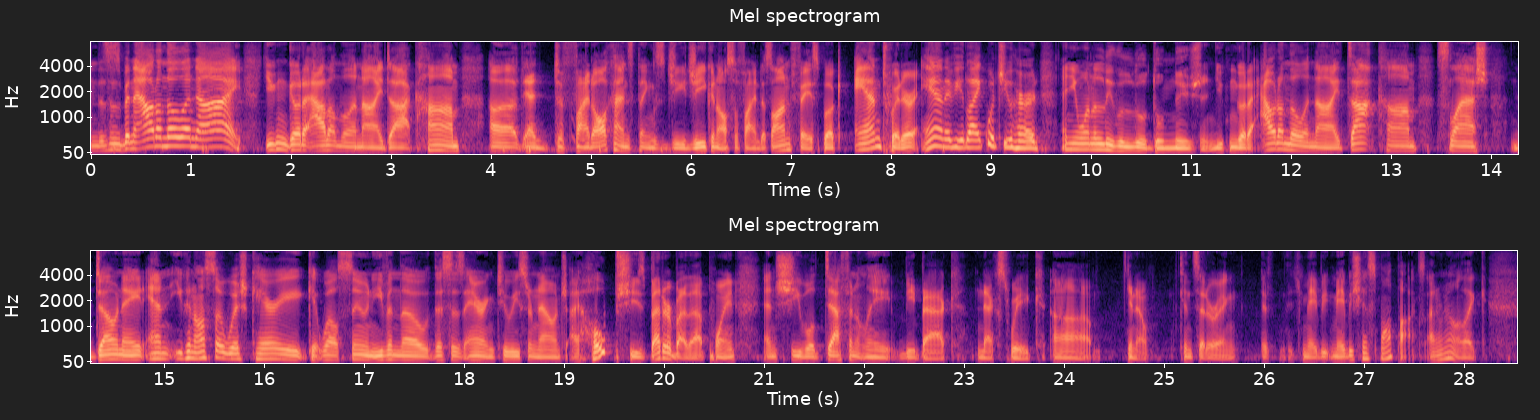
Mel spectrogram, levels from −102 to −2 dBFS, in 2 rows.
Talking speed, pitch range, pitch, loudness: 210 wpm, 100-145 Hz, 115 Hz, -23 LUFS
